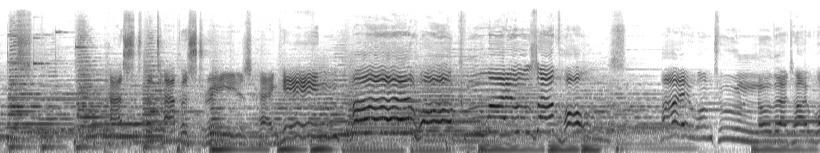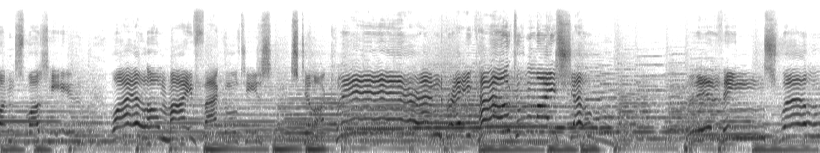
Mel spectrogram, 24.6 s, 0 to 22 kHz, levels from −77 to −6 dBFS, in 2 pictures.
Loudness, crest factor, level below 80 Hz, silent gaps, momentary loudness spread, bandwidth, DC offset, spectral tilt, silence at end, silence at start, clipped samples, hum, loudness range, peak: -20 LUFS; 16 dB; -34 dBFS; none; 13 LU; 17.5 kHz; under 0.1%; -3.5 dB/octave; 0 s; 0 s; under 0.1%; none; 8 LU; -4 dBFS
